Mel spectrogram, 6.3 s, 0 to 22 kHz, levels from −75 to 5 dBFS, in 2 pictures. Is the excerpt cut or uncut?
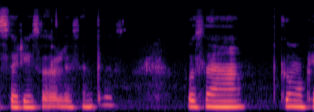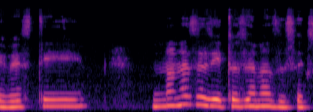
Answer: uncut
